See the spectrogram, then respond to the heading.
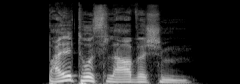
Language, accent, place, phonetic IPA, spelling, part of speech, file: German, Germany, Berlin, [ˈbaltoˌslaːvɪʃm̩], baltoslawischem, adjective, De-baltoslawischem.ogg
- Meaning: strong dative masculine/neuter singular of baltoslawisch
